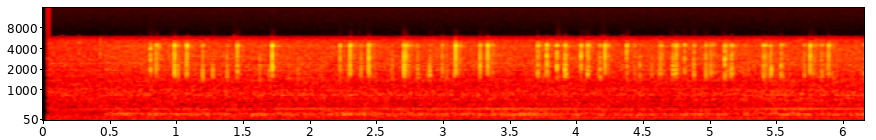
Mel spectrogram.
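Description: Quick, sharp clicks in irregular clusters, several to the second, over a steady low hum.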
